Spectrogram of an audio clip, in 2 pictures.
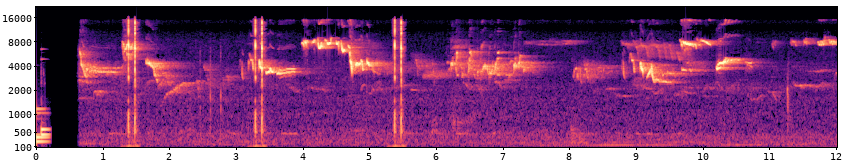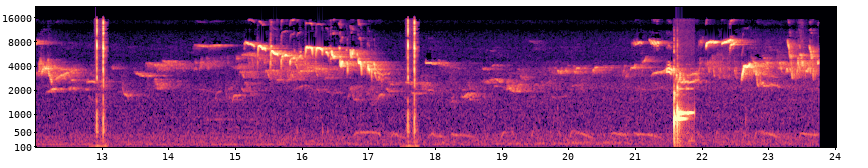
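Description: Small songbirds chirping and twittering in short, scattered phrases, with a few sharp clicks in between; the loudest click comes near the end.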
